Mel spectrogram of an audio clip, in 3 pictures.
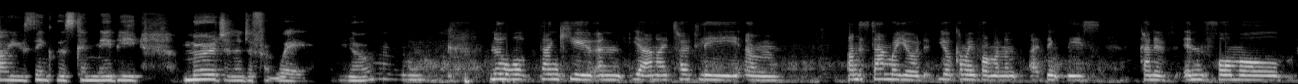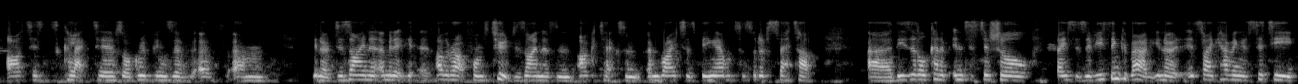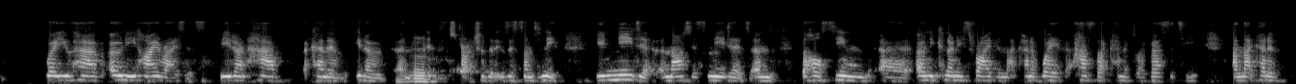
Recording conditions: video call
